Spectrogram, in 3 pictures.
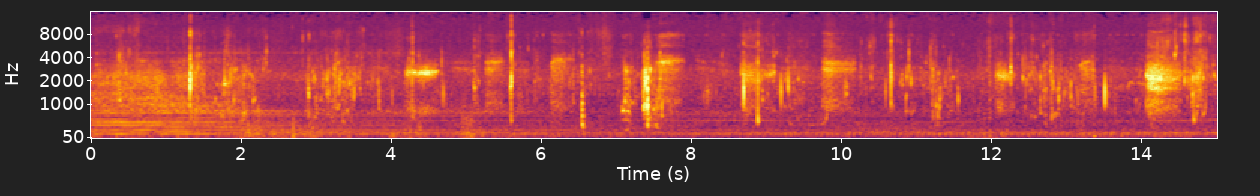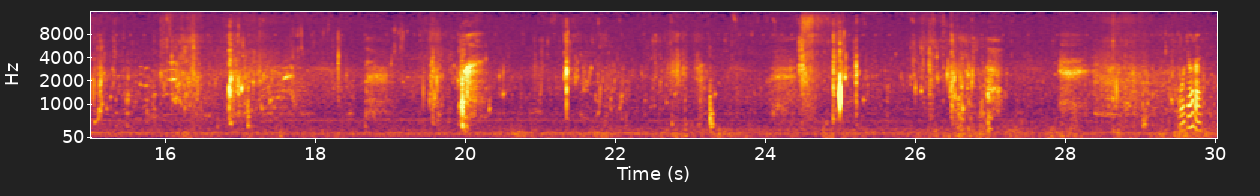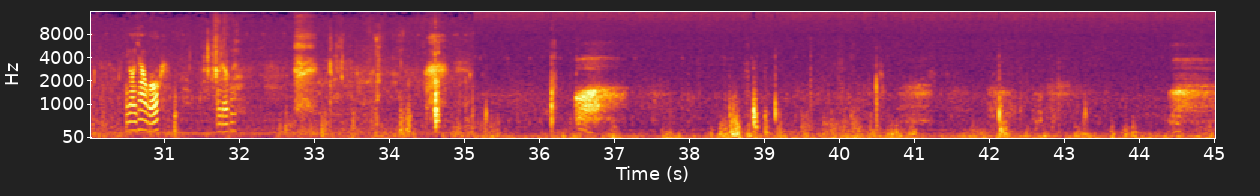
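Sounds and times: water splashing from paddle: 0:00.0 - 0:32.0
wooden paddle knocking boat: 0:00.0 - 0:36.5, 0:37.5 - 0:40.8
steady low hum: 0:00.0 - 0:45.0.

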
